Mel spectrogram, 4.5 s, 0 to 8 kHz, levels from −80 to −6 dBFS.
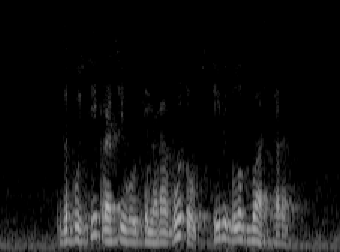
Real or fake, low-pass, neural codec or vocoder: fake; 7.2 kHz; codec, 16 kHz, 4 kbps, FreqCodec, larger model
